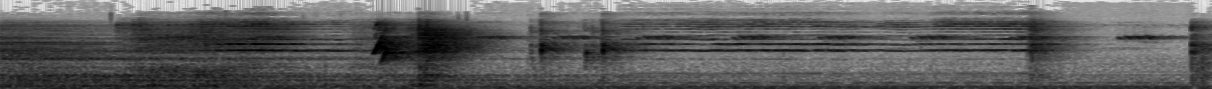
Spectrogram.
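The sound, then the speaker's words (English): In an animated cartoon, a thin, high-pitched mosquito whine hums steadily for several seconds as the mosquito drinks a larva's blood, with a few sharper buzzing bursts rising over it. No voices are heard. “A mosquito is. Drinking his blood.”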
